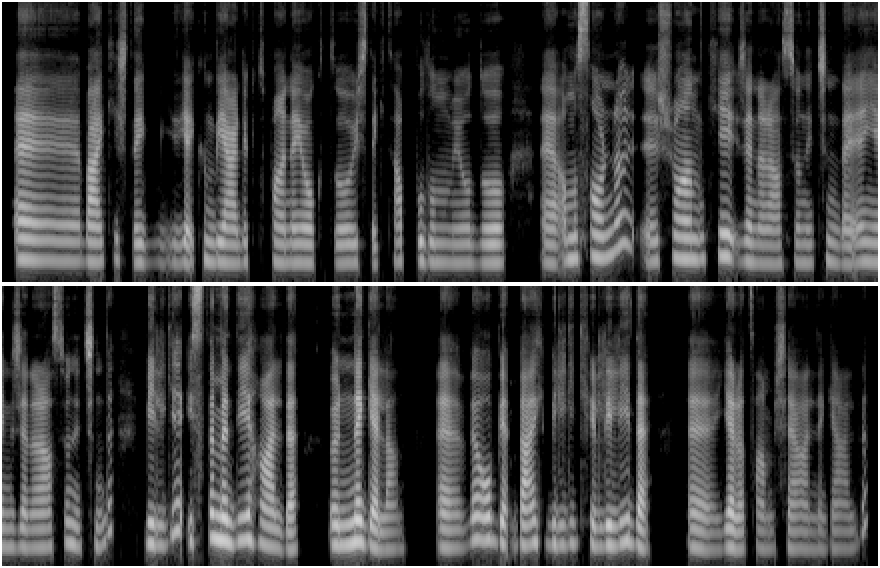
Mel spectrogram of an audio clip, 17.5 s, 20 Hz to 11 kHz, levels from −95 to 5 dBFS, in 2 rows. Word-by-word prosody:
Eee, 200 -2 +2
belki, 185 +2 +3
işte, 195 -2 -7
y 180 - -5
y 175 0 -17
yakın 185 +1 -3
bir 190 - -1
yerde 175 0 +2
kütüphane 180 -2 -4
yoktu, 180 0 -4
işte, 180 - -7
kitap 185 +2 -11
bulunmuyordu. 180 -1 -4 0.4
Eee, 180 -1 -1
ama 210 +2 -2
sonra, 245 +11 0
eee, 190 - -6
şu 225 - -6
anki 215 +2 +1
jenerasyon 175 -1 -5
içinde, 180 0 -7
en - - -2
yeni 180 -2 -6
jenerasyon 175 +4 -3
içinde 185 - -1 0.3
bilgi 205 - 0
istemediği 235 0 +6
hâlde 180 -7 +2 0.3
önüne 195 +3 +8
gelen, 165 -5 +2 0.3
eee, 170 0 -1
ve 240 +1 +2
o 235 -1 +3
bi 210 - +5
belki 200 +1 +2
bilgi 200 +1 -7
kirliliği 200 +2 0
de, 180 -4 +5 0.4
eee, 155 -3 -2
yaratan 165 -1 0
bir - - -21
şey 165 - -6
hâline 160 -1 -10
geldi. 165 - -15
185 Hz, 150 wpm, -26 LUFS, 175-205 Hz, 0.4 s, önüne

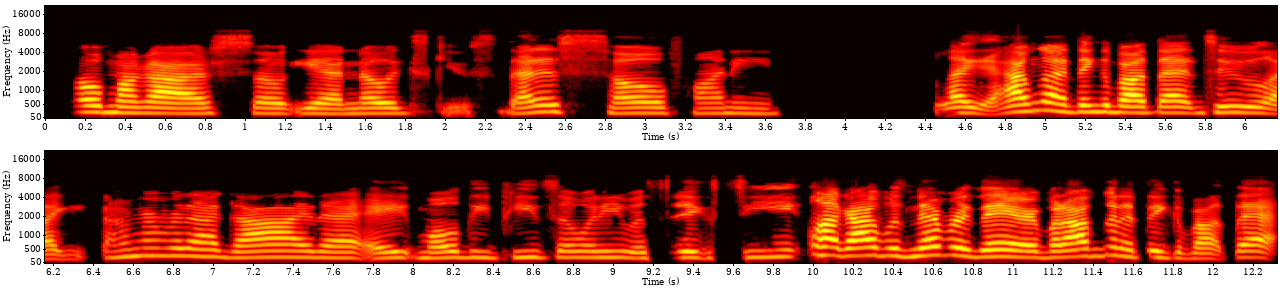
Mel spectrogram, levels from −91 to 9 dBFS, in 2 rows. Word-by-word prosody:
Oh 225 +1 +3
my 205 -2 0
gosh. 185 -2 +3
So, 185 -2 -6
yeah, 180 -1 -3
no 185 +1 -2
excuse. 185 0 -12
That 195 -3 -2
is 240 0 -2
so 195 -1 -4
funny. 185 -1 -12 0.8
Like, 195 0 -2
I'm 235 +5 +5
gonna 275 -4 +3
think 235 0 -1
about 210 -2 +5
that 205 -1 0
too. 215 0 -3
Like, 160 -7 -6
"I 215 - -12
remember 270 +2 -7
that 245 -2 -3
guy 220 +1 0
that 200 -2 -4
ate 200 +1 -5
moldy 205 +2 -5
pizza 215 +2 -9
when 215 0 -7
he 220 - -7
was 195 -1 -8
16." 215 +3 -7
Like, 295 -2 +7
I 275 +1 +8
was 270 -1 -4
never 280 +1 +2
there, 235 -2 +4
but 215 +1 +2
I'm 255 +2 +6
gonna 275 -5 -3
think 220 -2 -4
about 180 -3 -5
that. 220 -1 0
215 Hz, 205 wpm, -21 LUFS, 195-235 Hz, 0.8 s, I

